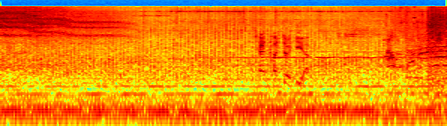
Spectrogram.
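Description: A helicopter's rotor thumps steadily.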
